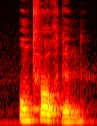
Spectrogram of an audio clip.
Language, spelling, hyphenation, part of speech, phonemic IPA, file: Dutch, ontvoogden, ont‧voog‧den, verb, /ˌɔntˈvoːɣ.də(n)/, Nl-ontvoogden.ogg
- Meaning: 1. to emancipate a minor from a guardian 2. to undo guardianship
